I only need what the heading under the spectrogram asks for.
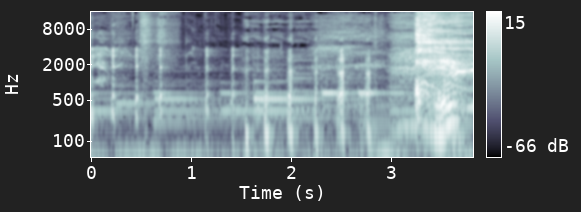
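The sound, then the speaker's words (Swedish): A rapid series of short, rhythmic coughs, fairly loud, repeating almost like a beat over steady sustained musical tones, ending in a drawn-out vocal sound. “Ja, och med de orden så önskar vi er en hostig, fantastisk, förträffligt god jul.”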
